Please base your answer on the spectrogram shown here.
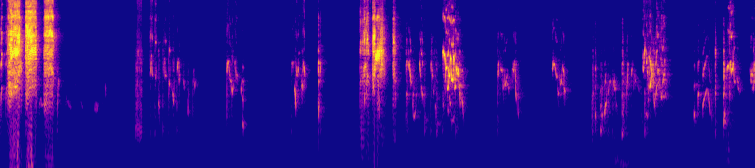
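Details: Caged pet budgerigars: two loud harsh bursts open, followed by bouts of squeaky, warbling chirps separated by short silences, with another loud burst midway.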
